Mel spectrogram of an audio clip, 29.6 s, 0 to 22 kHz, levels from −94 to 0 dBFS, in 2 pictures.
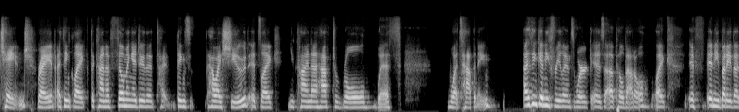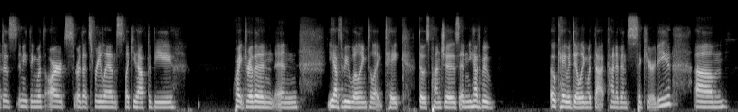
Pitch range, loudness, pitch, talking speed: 180-205 Hz, -23 LUFS, 190 Hz, 160 wpm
